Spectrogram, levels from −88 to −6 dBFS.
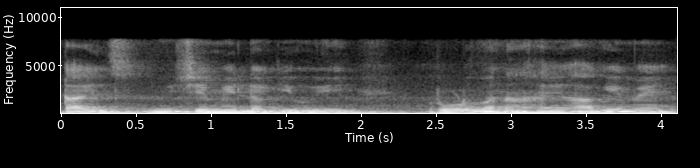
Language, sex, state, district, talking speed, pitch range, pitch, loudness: Hindi, male, Maharashtra, Gondia, 145 wpm, 120-125 Hz, 120 Hz, -14 LUFS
